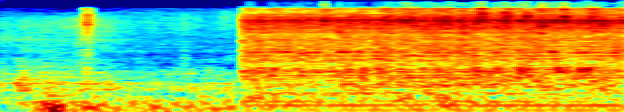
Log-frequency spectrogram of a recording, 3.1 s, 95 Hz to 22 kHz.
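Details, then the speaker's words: Renault Clio 1.5 dCi diesel: rough idle with busy rattling clatter, shaking only at idle and disappearing above about 1200–1300 rpm; suspected from the tensioner, not confirmed. "البروبليم الموتور يرعش غير كي يكون في الرالونتي، كي يبدا الموتور تاكسيليري شويه فوق 1200 1300 تور بار مينوت يروح الصوت هذاك."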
